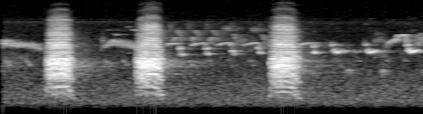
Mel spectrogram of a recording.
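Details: Common raven calling in the wild: three loud, harsh, hoarse croaks about one second apart, with thin whistled songs of small birds continuing between them.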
